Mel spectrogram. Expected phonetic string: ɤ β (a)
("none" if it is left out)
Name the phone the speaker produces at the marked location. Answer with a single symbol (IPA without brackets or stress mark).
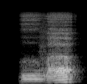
a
